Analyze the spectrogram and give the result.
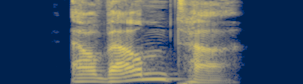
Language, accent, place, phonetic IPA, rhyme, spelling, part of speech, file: German, Germany, Berlin, [ɛɐ̯ˈvɛʁmtɐ], -ɛʁmtɐ, erwärmter, adjective, De-erwärmter.ogg
- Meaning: inflection of erwärmt: 1. strong/mixed nominative masculine singular 2. strong genitive/dative feminine singular 3. strong genitive plural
